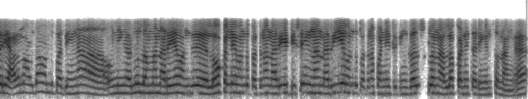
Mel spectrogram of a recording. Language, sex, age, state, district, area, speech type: Tamil, female, 18-30, Tamil Nadu, Viluppuram, rural, conversation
